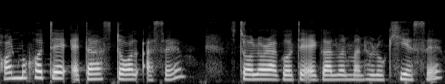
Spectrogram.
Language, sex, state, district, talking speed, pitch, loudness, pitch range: Assamese, female, Assam, Sonitpur, 145 wpm, 235 Hz, -15 LUFS, 220-285 Hz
